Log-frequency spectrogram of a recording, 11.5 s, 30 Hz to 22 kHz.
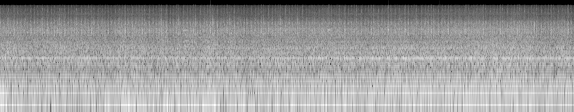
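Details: Dodge Grand Caravan 3.6 V6 idling while warming up during a coolant change and air bleed, cooling system open, before the thermostat opens: steady, even idle with a faint constant whine over a smooth hum, no knocks or misses; normal idle.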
